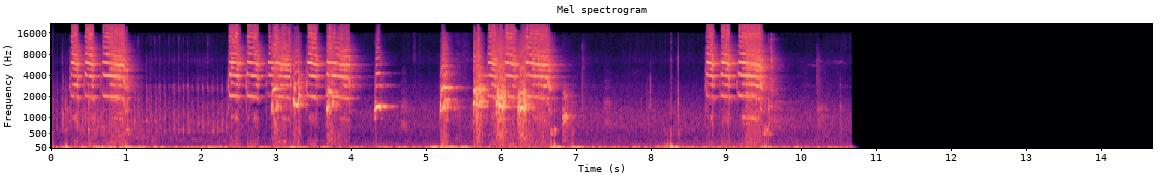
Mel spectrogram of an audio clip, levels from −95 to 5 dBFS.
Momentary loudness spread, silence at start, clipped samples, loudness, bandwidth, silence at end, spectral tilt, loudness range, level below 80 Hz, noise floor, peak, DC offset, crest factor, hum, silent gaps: 17 LU; 0.1 s; 0.2%; -7 LUFS; over 20 kHz; 4.05 s; 2 dB/octave; 3 LU; -28 dBFS; -31 dBFS; 0 dBFS; under 0.1%; 12 dB; none; none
